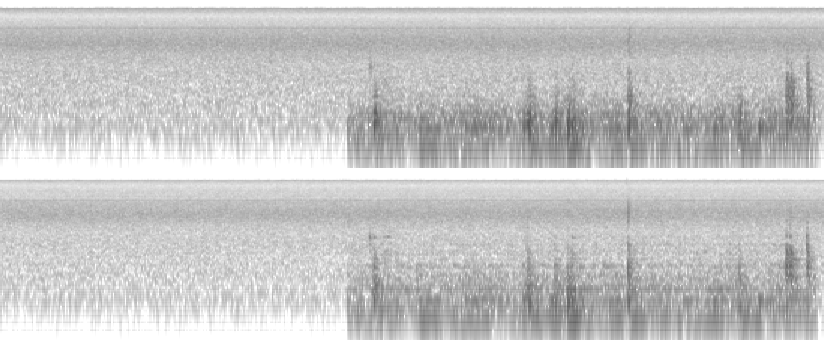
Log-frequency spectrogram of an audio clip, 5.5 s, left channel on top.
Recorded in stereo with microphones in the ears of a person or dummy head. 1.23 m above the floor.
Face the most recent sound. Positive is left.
turn(degrees=-45)  # may be behind; listen again after turning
